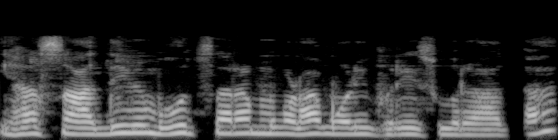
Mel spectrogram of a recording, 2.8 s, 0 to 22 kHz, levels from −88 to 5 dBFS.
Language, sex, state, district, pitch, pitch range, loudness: Hindi, male, Bihar, Jahanabad, 185 Hz, 175-200 Hz, -21 LUFS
